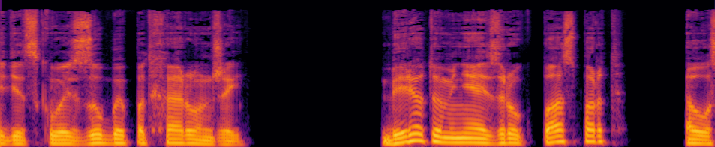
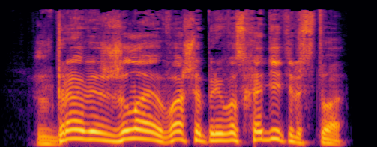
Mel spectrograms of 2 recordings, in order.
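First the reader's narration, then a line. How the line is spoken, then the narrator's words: Barked. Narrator (Russian): рявкнул Подхорунжий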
